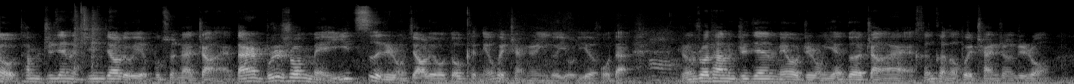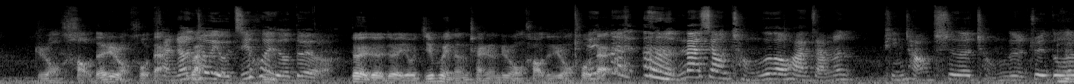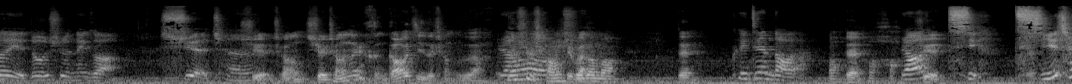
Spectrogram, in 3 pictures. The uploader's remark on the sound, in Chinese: 本期节目为在张大妈办公区用录音笔录制，可能有街道上的杂音，请见谅。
